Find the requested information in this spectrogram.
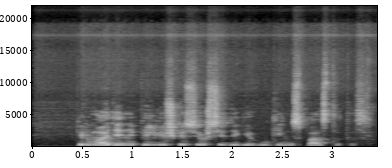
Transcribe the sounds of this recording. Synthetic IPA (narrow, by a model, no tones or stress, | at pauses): pʲɪɾmɑːd̪ʲiɛnʲɪpʲɪlʲʋʲɪʃʲkʲoːsʲɛʊʃʲsʲɪd̪ʲɛɡʲeːʔuːkʲɪnʲɪspɑːst̪ɐt̪ɐs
